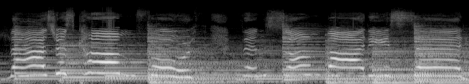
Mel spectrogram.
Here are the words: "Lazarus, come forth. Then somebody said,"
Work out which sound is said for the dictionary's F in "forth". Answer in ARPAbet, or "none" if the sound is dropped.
F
